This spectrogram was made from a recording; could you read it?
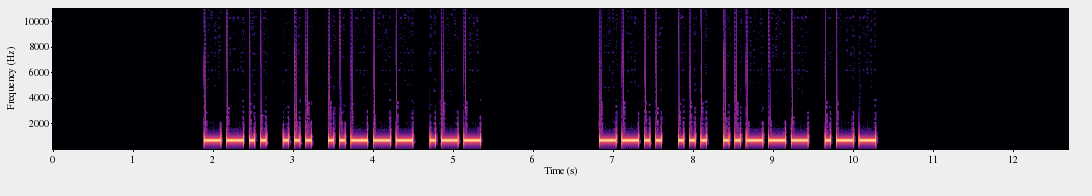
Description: Morse code, heard as a keyed tone, about 17 wpm, 700 Hz. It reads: ZS2W ZS2W
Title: DXCC-100 Call Signs - 4 Characters - Repeated 2x - 17wpm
